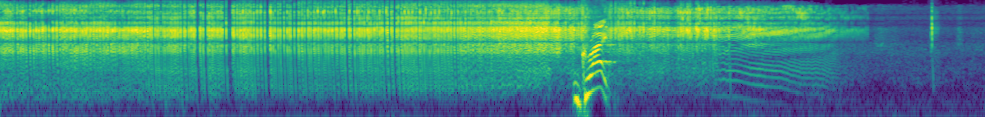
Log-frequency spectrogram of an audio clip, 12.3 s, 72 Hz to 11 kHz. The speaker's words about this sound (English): Dude, the little pop at the end. That's a 9.5. That is a very good fart. That's the best.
